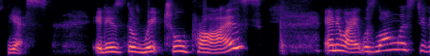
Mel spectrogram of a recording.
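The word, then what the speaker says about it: Richell: Lots of people love to say Rochelle, but it is their surname. And I even checked with Hannah on Twitter. Does it rhyme with Mitchell or Michelle? And she said Mitchell.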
